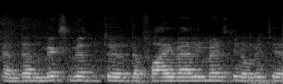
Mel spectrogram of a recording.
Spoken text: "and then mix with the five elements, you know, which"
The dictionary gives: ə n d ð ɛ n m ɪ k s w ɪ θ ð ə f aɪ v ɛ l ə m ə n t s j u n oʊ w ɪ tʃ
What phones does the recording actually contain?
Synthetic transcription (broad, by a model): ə n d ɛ n m ɪ k s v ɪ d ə f aɪ v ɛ l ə m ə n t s j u n oʊ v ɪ tʃ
